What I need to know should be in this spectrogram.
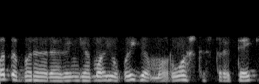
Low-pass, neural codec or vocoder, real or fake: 14.4 kHz; vocoder, 44.1 kHz, 128 mel bands every 512 samples, BigVGAN v2; fake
